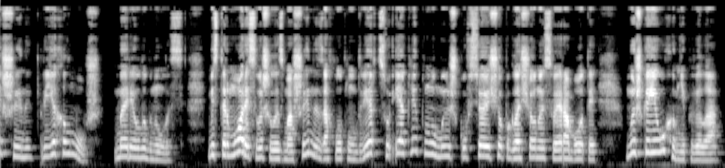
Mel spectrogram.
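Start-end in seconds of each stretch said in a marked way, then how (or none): none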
